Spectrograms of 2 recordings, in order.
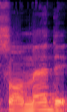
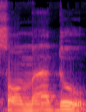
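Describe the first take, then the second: First: "সমাদ" stopped on D, no final "u"; pausal form. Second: "সমাদু" with the final "u" voiced; broken-down form. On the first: Teacher showing the pause, "সমাদ" without final vowel. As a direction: end "সমাদ" on the released consonant. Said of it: "যদি ওকফ করি". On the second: Teacher spelling out the word, "সমাদু" with final vowel. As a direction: say "সমাদু" syllable by syllable, ending on "du". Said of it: "ভেঙে ভেঙে উচ্চারণ করি". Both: Shown as a demonstration.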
